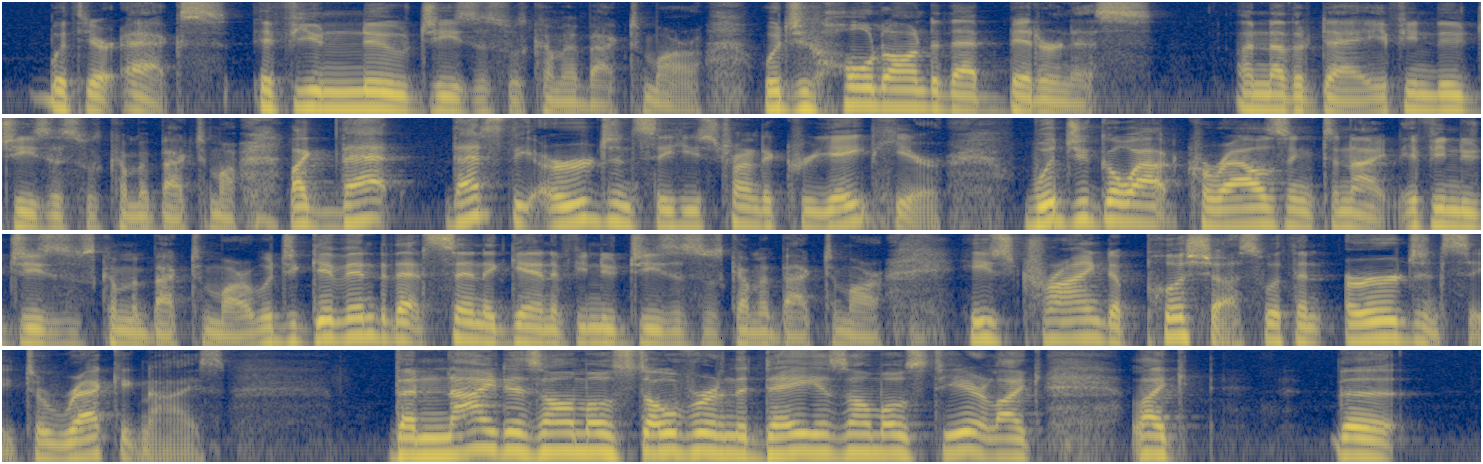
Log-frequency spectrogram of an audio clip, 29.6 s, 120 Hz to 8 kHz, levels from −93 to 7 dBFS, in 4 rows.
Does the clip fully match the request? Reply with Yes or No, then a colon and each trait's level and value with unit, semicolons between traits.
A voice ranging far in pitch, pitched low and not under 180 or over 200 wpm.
Yes: wide, 5.7 semitones; low, 130 Hz; average, 185 wpm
